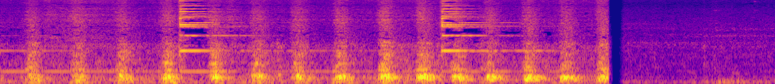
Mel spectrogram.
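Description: A steam locomotive chuffs loudly in a fast, steady rhythm as it approaches.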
